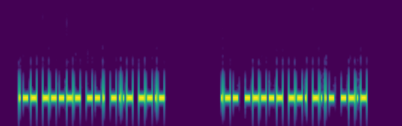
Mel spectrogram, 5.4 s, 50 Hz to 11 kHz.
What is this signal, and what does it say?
Morse code, heard as a keyed tone, about 44 wpm, 700 Hz. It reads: W0GXQ W0GXQ
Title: Call Signs Repeated 3x - 45wpm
